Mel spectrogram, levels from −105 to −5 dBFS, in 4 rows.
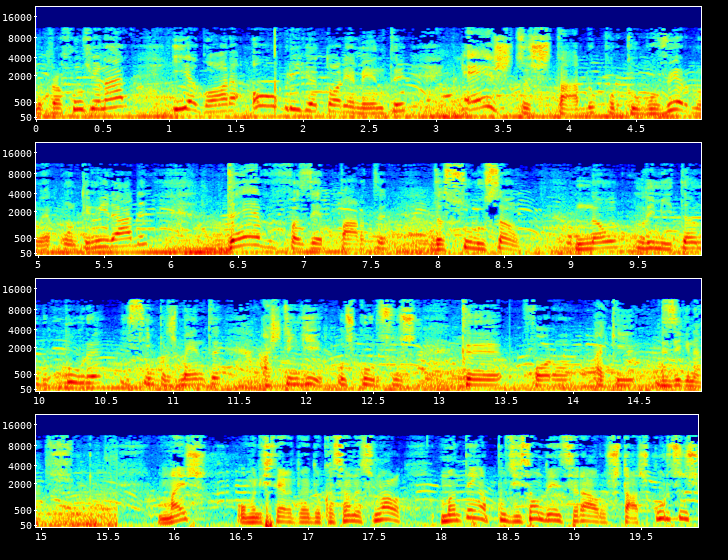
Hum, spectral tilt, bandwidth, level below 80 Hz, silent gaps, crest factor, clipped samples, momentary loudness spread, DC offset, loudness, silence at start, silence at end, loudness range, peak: none; -5 dB/octave; 11.5 kHz; -32 dBFS; none; 16 dB; under 0.1%; 4 LU; under 0.1%; -23 LUFS; 0 s; 0 s; 1 LU; -6 dBFS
